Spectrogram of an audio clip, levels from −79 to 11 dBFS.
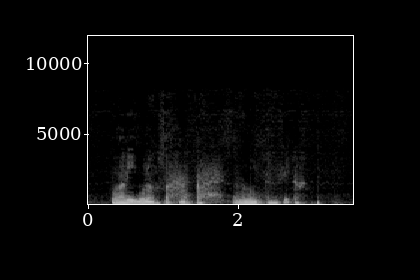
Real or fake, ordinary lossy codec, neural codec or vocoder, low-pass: fake; MP3, 32 kbps; codec, 44.1 kHz, 1.7 kbps, Pupu-Codec; 10.8 kHz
